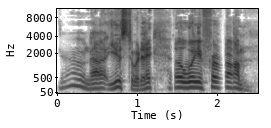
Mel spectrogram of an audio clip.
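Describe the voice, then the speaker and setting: An actor playing a chatty, folksy local sheriff's deputy in an audio play, telling things in a colloquial way. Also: male voice, on the high side, dry recording, studio quality, lightly acted. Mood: folksy, easygoing. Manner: folksy, colloquial, unhurried storytelling. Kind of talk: naturalistic audio drama dialogue.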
